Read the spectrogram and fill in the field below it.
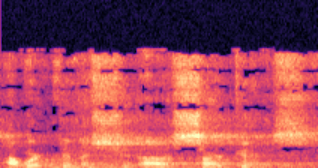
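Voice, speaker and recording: A man's voice: a little high, lively intonation, measured pace, a little mellow. A man in his sixties talking as a kids party magician, joking and speaking directly to the children in his live show patter. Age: 60s. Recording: echoey hall from far off, faint noise.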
